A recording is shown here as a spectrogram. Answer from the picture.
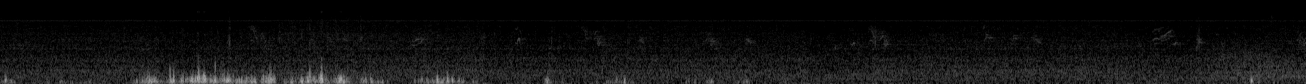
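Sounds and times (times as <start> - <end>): steady outdoor hiss: 0.0 - 13.0
faint bird chirps: 8.4 - 10.6, 11.2 - 13.0.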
